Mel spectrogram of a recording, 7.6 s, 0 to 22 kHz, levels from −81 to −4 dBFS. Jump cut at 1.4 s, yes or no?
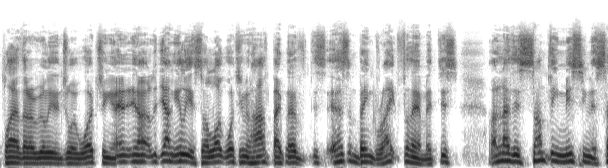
yes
